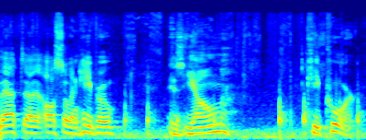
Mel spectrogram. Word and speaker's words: Yom Kippur: And that also in Hebrew is Yom Kippur. I know people pronounce it in various sloppier ways than that, Yom Kippur and Yom Kippur, and, but it's Yom Kippur, and it's a day of atonement.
